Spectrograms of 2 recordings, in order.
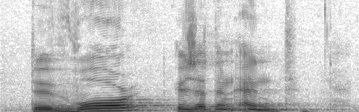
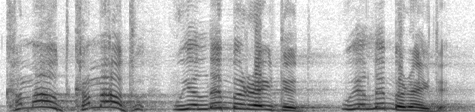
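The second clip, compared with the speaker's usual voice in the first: much higher, louder joyful shout; excited yelling; 13 semitones higher, 6 dB louder than usual. Retold or imitated. Friends shouting to David that they are liberated. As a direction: call him out of the outhouse with joy. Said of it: "my two friends yelling at me".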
